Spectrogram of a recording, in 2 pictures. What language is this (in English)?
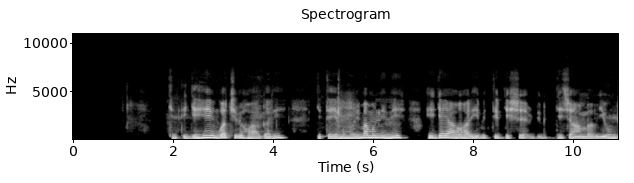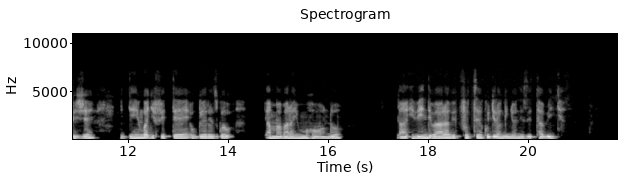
Kinyarwanda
